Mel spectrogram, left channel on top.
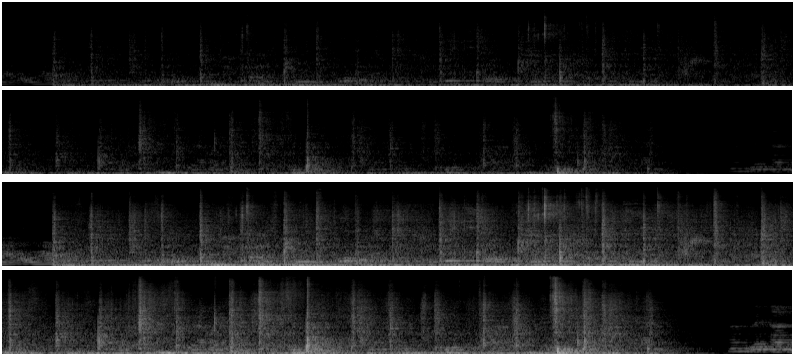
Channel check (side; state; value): left; quieter; 13.9 dB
